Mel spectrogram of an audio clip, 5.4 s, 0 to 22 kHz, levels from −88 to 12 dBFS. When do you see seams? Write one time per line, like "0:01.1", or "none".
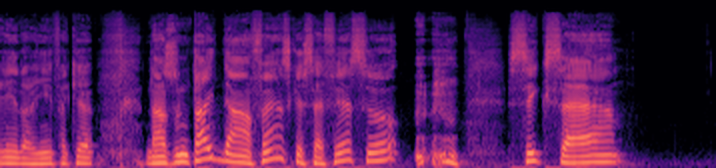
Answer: none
